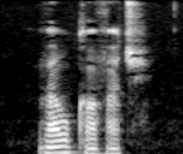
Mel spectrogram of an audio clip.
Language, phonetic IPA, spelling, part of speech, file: Polish, [vawˈkɔvat͡ɕ], wałkować, verb, LL-Q809 (pol)-wałkować.wav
